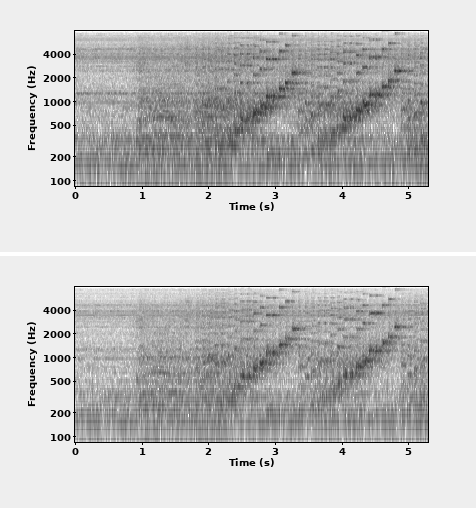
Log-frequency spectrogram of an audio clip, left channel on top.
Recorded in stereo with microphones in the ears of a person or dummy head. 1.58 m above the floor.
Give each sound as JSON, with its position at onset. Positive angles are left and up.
{"t": 0.0, "sound": "a machine running", "side_deg": 10, "distance_m": 1.4}
{"t": 1.8, "sound": "a ringtone", "side_deg": 20, "distance_m": 1.5}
